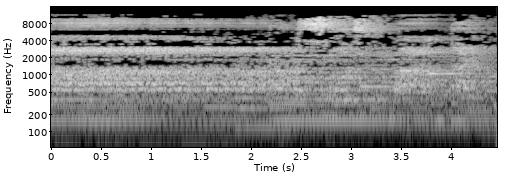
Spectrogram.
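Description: Male voices singing a Korean art song in harmony, holding long sustained notes together.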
